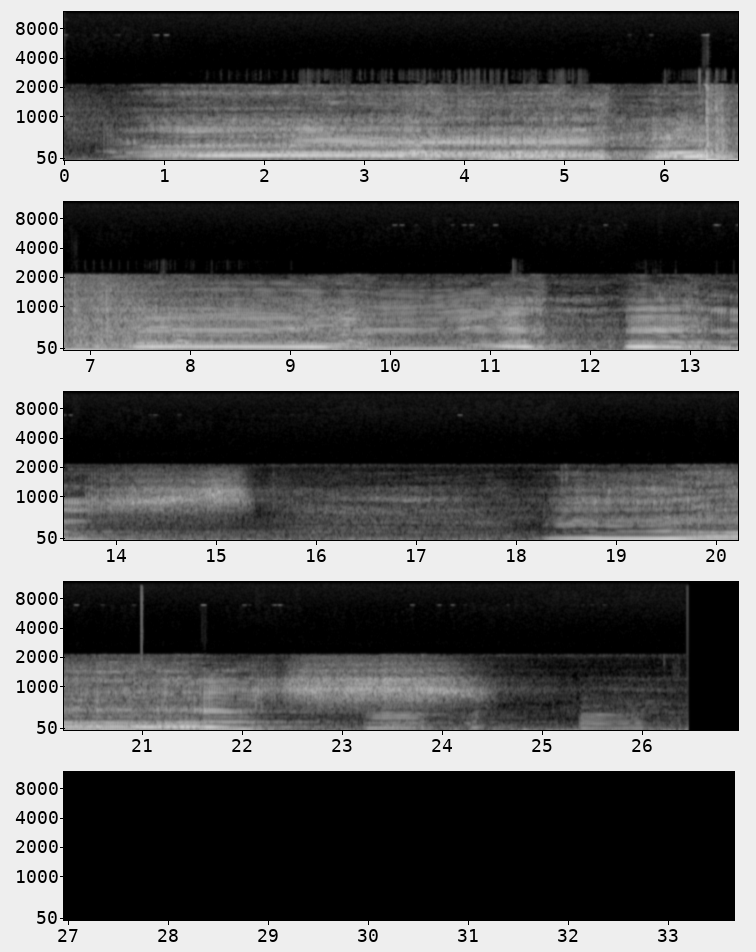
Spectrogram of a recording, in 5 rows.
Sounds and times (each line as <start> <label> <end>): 0.0 yelling in slow motion 26.5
